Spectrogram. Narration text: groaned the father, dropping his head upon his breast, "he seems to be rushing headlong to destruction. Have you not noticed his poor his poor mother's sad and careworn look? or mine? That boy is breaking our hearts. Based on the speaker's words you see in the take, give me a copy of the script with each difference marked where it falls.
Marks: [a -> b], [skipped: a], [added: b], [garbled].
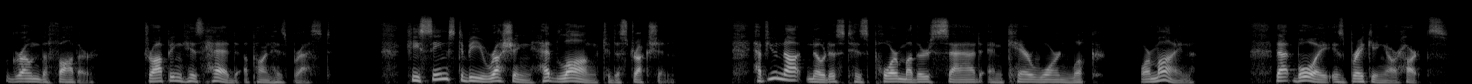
groaned the father, dropping his head upon his breast, "he seems to be rushing headlong to destruction. Have you not noticed his poor [skipped: his poor] mother's sad and careworn look? or mine? That boy is breaking our hearts.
